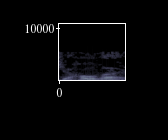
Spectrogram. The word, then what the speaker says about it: Jehovah: And he said, the God, and by the way, the capital L-O-R-D, you know, Y-H-V-H, Strong says it's pronounced Jehovah, and they've anglicized it into the word Jehovah.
